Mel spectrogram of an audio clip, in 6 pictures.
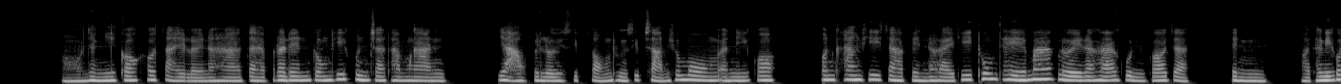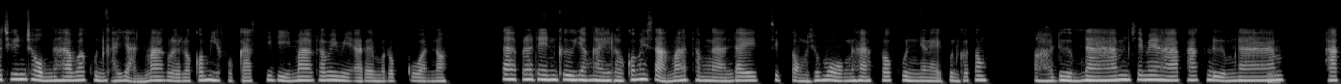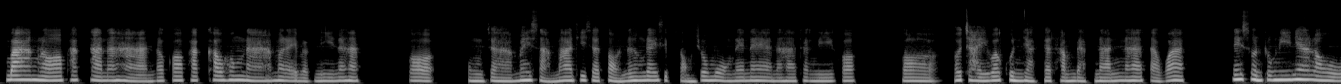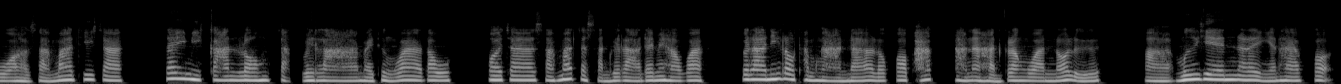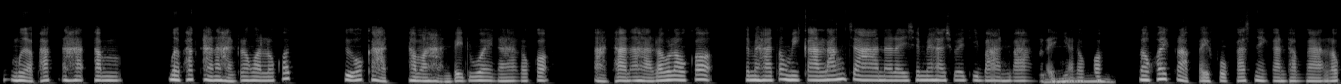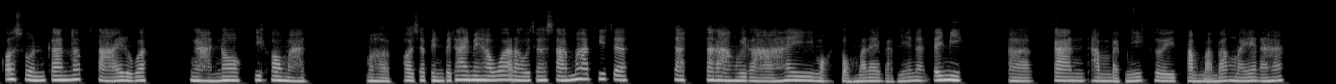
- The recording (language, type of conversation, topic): Thai, advice, ฉันจะจัดกลุ่มงานอย่างไรเพื่อลดความเหนื่อยจากการสลับงานบ่อย ๆ?
- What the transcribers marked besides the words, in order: other background noise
